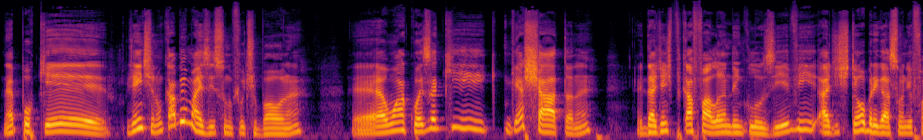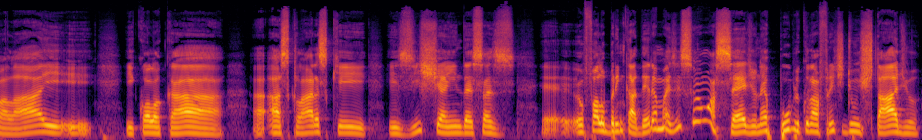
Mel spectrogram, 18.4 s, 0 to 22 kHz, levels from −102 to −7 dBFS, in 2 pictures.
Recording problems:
none

